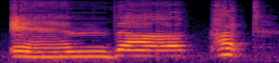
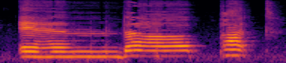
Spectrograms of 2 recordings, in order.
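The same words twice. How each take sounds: The two takes are said the same way.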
